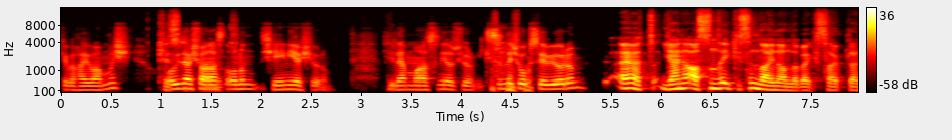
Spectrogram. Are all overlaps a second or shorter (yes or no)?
yes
